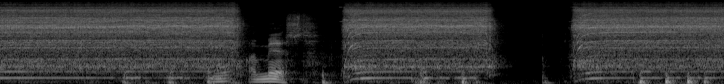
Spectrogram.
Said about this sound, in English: take your small drill bit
